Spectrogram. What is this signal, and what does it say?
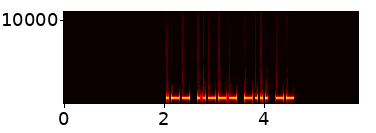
Morse code, heard as a keyed tone, about 23 wpm, 700 Hz. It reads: W2BM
